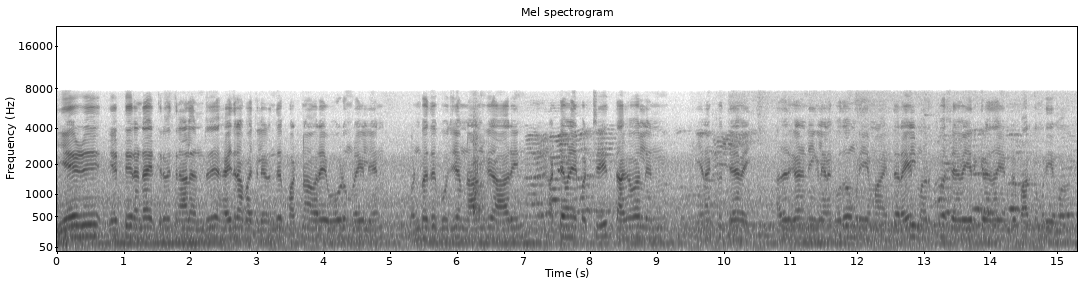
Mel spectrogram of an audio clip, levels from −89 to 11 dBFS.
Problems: constant background noise, background conversations at intervals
